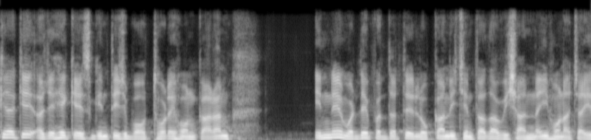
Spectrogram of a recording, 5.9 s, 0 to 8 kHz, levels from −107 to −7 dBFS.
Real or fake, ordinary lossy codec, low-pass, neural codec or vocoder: fake; none; 7.2 kHz; codec, 16 kHz, 2 kbps, X-Codec, HuBERT features, trained on LibriSpeech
